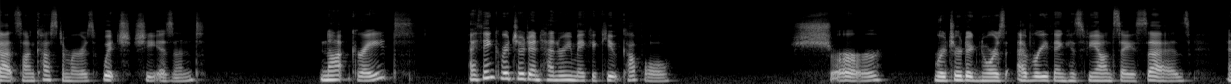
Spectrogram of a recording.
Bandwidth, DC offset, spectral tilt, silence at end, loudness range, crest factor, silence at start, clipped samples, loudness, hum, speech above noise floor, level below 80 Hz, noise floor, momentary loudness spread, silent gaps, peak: 13.5 kHz; under 0.1%; -6 dB/octave; 0 s; 5 LU; 18 dB; 0 s; under 0.1%; -21 LUFS; none; 42 dB; -64 dBFS; -63 dBFS; 14 LU; none; -4 dBFS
